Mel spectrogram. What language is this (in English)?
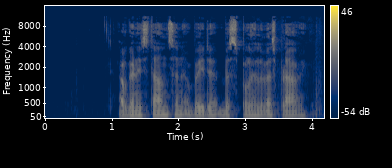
Czech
